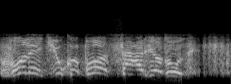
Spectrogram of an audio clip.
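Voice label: Hungarian left wing mood high, speech; War Thunder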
